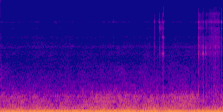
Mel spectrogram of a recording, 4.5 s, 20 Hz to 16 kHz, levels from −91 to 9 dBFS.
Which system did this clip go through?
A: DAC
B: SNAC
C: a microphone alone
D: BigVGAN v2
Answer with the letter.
A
